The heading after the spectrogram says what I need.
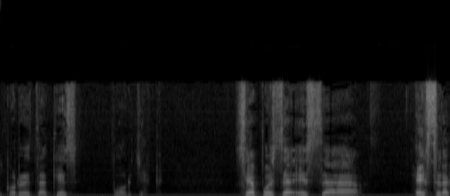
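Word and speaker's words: Dvořák: me hizo la aclaración que no se dice Dvorak, se dice Borjak. Entonces ve la diferencia entre Dvorak y su pronunciación correcta que es Borjak.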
